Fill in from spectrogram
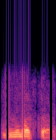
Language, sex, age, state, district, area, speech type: Hindi, male, 45-60, Uttar Pradesh, Jaunpur, rural, conversation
